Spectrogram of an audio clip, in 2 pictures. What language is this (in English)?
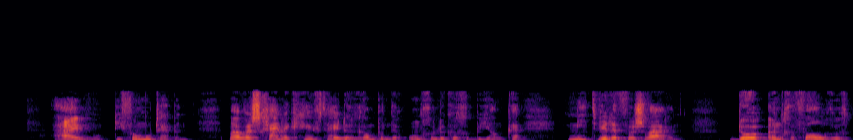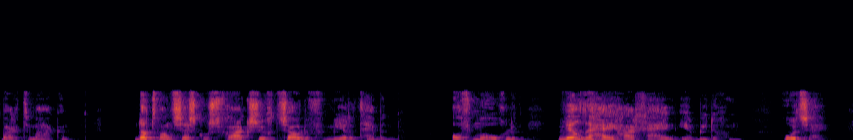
Dutch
